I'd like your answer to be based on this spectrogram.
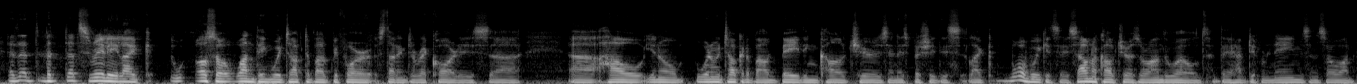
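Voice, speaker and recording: A man's voice: lowish voice, steady tone, a little fast, a little mellow. Thoughtful man hosting. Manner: thoughtful, hesitant, many fillers. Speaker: podcast host. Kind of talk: conversational interview.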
